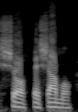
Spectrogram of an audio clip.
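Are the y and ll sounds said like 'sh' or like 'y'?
sh. The y and ll sound like English sh. "it's more of a sh"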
